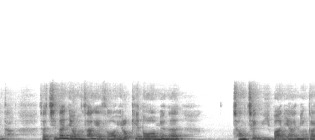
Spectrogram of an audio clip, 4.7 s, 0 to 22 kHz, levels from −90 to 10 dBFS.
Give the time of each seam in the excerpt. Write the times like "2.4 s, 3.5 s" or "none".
none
